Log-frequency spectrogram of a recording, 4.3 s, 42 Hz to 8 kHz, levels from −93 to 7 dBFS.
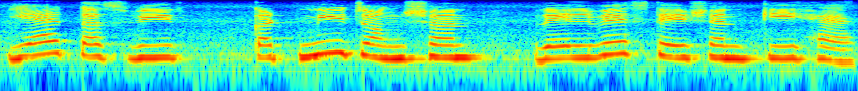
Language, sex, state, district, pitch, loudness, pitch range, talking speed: Hindi, female, Madhya Pradesh, Katni, 290 Hz, -12 LUFS, 280-315 Hz, 110 wpm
